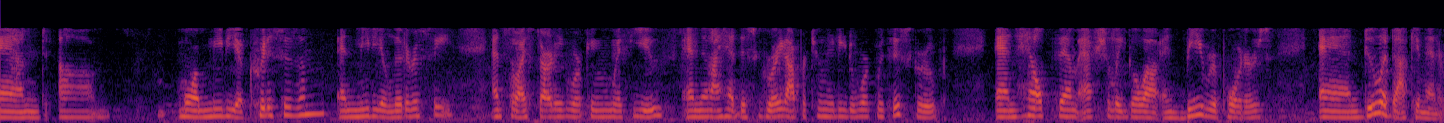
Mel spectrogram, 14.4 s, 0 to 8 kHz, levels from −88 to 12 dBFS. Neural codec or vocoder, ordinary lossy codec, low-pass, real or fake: codec, 16 kHz in and 24 kHz out, 2.2 kbps, FireRedTTS-2 codec; AAC, 16 kbps; 7.2 kHz; fake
